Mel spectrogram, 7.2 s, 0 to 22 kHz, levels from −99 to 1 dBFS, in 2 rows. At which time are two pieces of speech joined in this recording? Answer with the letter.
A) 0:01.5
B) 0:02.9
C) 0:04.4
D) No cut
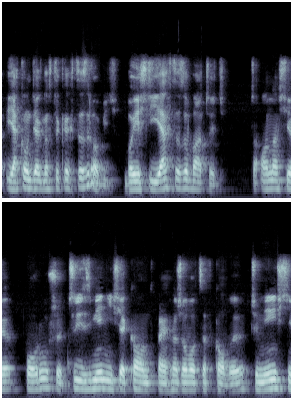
C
